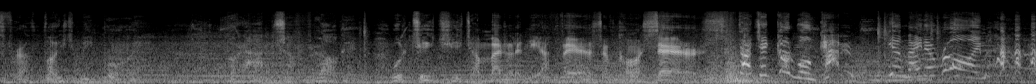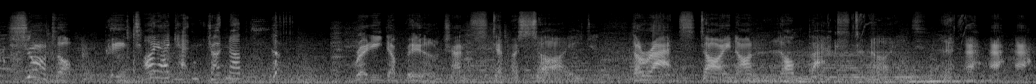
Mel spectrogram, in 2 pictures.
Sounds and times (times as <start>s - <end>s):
Speech: 0.0s - 1.5s, 13.9s - 19.6s
Music: 0.0s - 20.7s.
